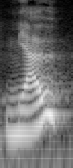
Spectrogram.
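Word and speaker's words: mjau: M-J-A-U. Meow. Meow. Pronounced the same, but spelled very differently.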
